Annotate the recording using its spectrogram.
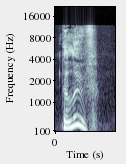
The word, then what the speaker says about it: Louvre: I don't know how to pronounce it correctly. The Louvre? – The Louvre.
